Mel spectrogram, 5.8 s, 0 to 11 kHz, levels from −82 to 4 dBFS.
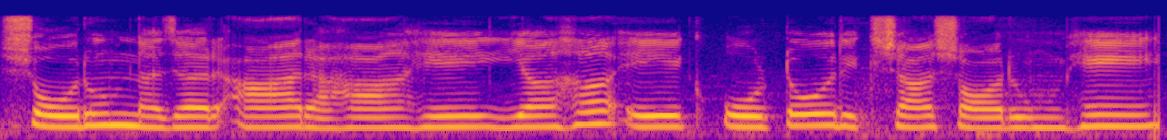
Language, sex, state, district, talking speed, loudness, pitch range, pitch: Hindi, female, Madhya Pradesh, Dhar, 105 wpm, -14 LUFS, 215-235 Hz, 220 Hz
